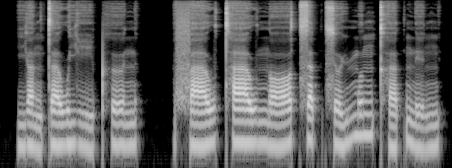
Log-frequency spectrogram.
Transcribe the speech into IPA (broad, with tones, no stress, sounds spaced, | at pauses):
j ɐ˨˩ ŋ t̪ ɐ˨˧ w j iː˨˩ pʰ ɵ˧ n | f aː˨˥ w t̪ʰ aː˧ w n̪ ɔː˨˥ t͡s ɐ˧ k̚ s ɵ˨˥ ɥ m ʊ˥ ŋ kʰ ɐ˨˥ k̚ n̪ ɪ˨˧ ŋ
